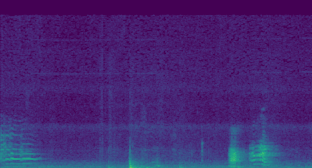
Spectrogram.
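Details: Two cats, a black-and-white male and a stray male kitten, play fighting indoors: a short harmonic cry at the start, a thump, then two brief strained yowls near the end.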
